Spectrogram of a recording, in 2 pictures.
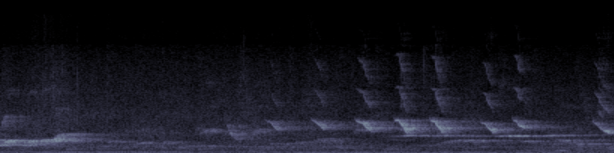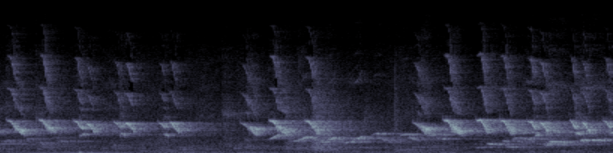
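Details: Medan white-rumped shama in nonstop ngekek, a lure and master song for training: rapid, repeated sharp chattering notes, roughly four per second, with rising and falling whistled phrases; faint low background hum.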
